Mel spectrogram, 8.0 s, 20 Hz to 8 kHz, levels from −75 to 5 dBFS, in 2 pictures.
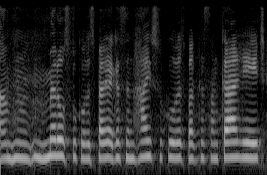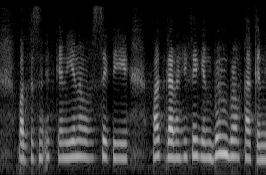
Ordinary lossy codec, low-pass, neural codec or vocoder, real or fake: none; 7.2 kHz; codec, 16 kHz in and 24 kHz out, 0.4 kbps, LongCat-Audio-Codec, two codebook decoder; fake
